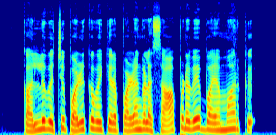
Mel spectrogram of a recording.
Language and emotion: Tamil, fearful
